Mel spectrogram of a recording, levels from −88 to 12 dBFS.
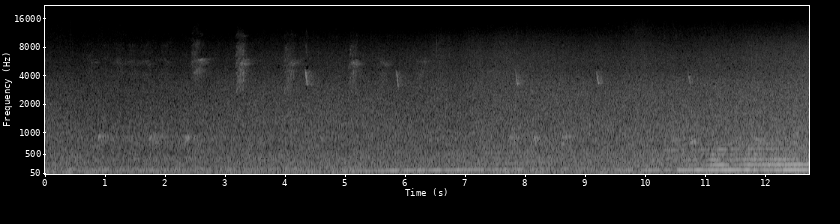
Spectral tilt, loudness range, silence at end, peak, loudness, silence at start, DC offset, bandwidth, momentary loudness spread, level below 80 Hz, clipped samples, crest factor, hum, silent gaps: -6 dB/octave; 8 LU; 0 s; -16 dBFS; -35 LUFS; 0 s; under 0.1%; 13.5 kHz; 11 LU; -50 dBFS; under 0.1%; 18 dB; none; none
